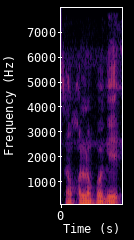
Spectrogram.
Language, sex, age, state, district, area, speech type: Manipuri, male, 30-45, Manipur, Bishnupur, rural, spontaneous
